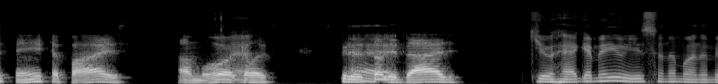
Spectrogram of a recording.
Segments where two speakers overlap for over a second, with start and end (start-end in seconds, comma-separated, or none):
none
